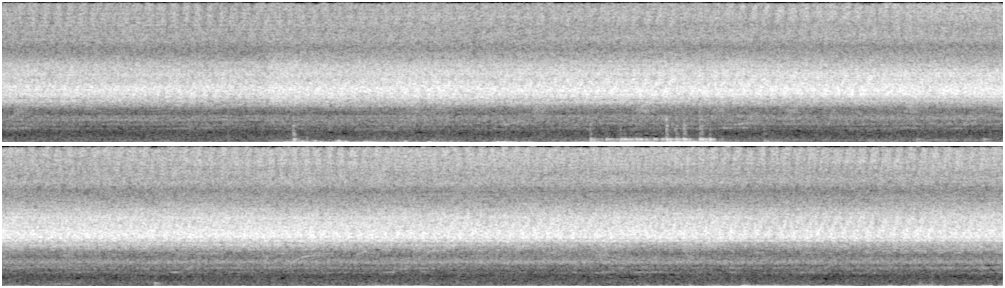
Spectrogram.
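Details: Steady shrilling of a large brown cicada in midsummer, a dense hissing high buzz without pause, with a short low murmur around the third second and faint low rustling.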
